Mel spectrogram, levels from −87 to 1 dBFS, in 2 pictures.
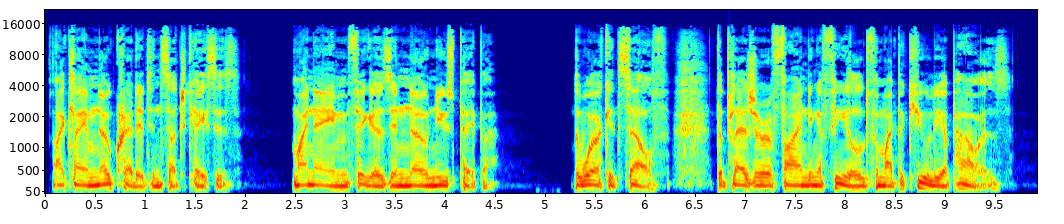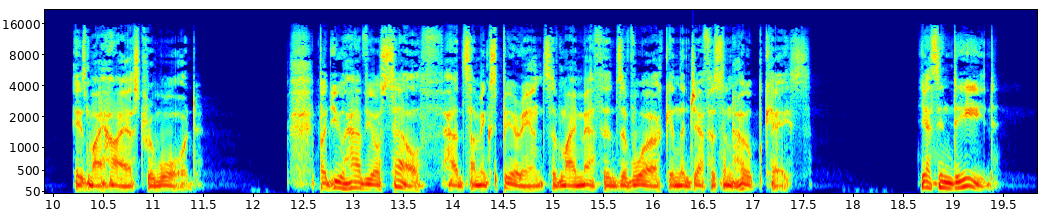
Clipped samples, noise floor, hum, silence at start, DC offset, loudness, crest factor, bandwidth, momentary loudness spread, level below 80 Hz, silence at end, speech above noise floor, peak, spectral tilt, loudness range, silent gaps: under 0.1%; -66 dBFS; none; 0.05 s; under 0.1%; -13 LUFS; 14 dB; 16 kHz; 9 LU; -44 dBFS; 0.4 s; 53 dB; 0 dBFS; -4.5 dB/octave; 3 LU; 18.41-18.45 s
